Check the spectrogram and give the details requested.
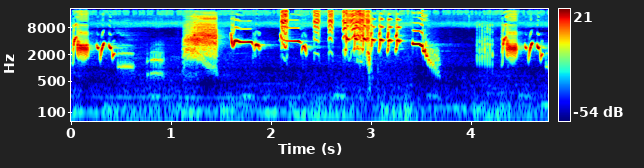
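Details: Caged Asian pied starling in full varied song, recorded to provoke a non-singing starling: harsh hissing bursts, falling whistles, rapid rattles and squeaky chips packed into a short burst.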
